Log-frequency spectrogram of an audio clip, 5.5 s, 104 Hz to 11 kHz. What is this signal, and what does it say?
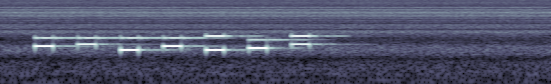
DTMF, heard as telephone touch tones, dialled by machine, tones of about 180 ms, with room echo. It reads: 802834#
